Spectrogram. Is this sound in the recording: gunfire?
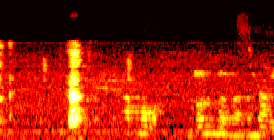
no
